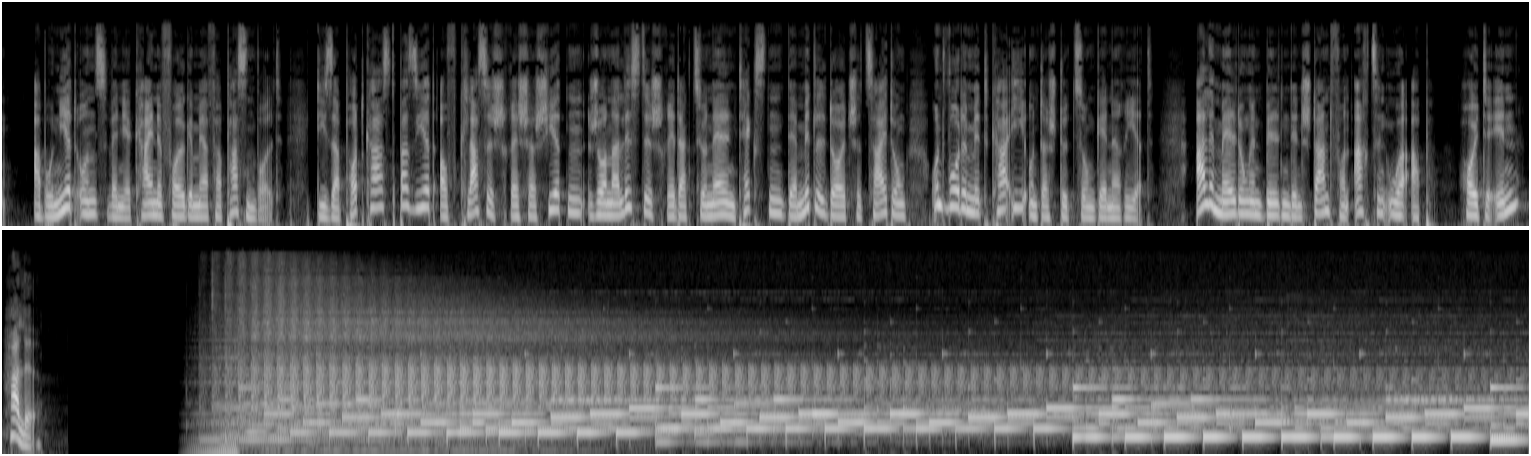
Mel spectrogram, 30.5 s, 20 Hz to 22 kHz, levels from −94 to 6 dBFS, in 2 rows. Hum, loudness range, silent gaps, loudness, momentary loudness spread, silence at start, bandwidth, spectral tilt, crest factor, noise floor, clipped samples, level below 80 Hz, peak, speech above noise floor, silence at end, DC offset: none; 6 LU; 15.95-17.03 s; -24 LUFS; 7 LU; 0 s; 15 kHz; -5.5 dB/octave; 18 dB; under -90 dBFS; under 0.1%; -48 dBFS; -4 dBFS; over 65 dB; 0 s; under 0.1%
